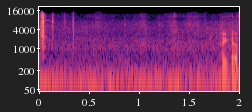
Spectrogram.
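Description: A single sharp click at the start, followed by a few faint ticks, over a steady low rumble.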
